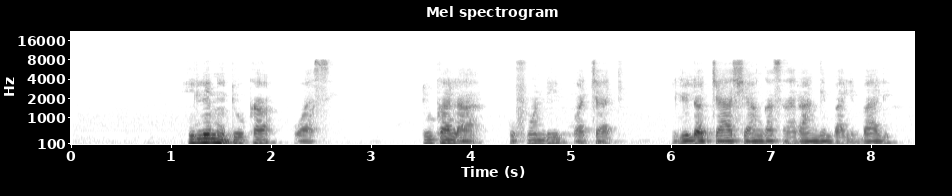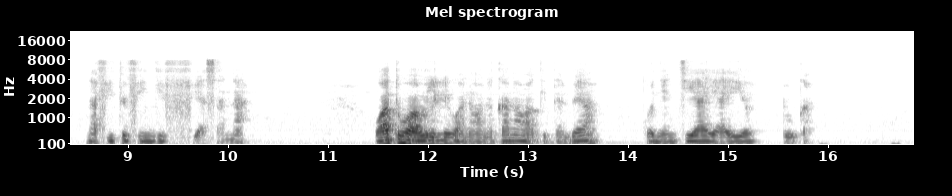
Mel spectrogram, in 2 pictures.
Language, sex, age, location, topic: Swahili, male, 36-49, Nairobi, finance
